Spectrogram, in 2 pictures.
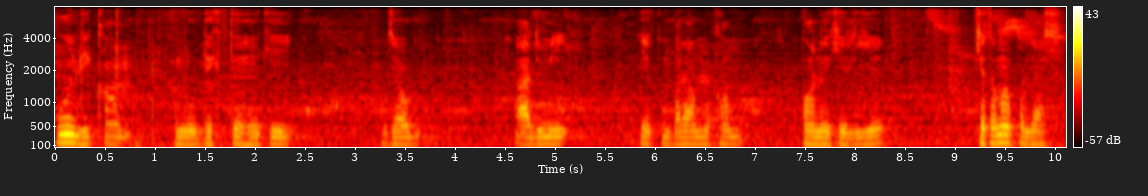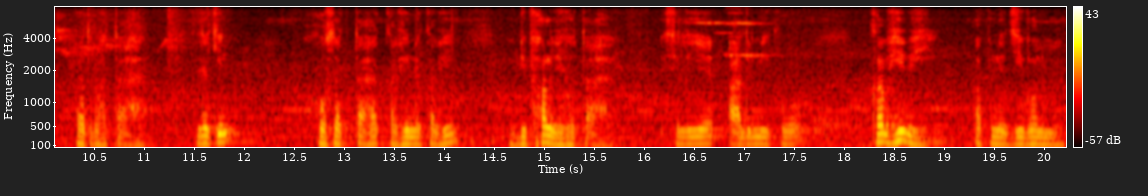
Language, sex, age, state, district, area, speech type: Hindi, male, 30-45, Bihar, Madhepura, rural, spontaneous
